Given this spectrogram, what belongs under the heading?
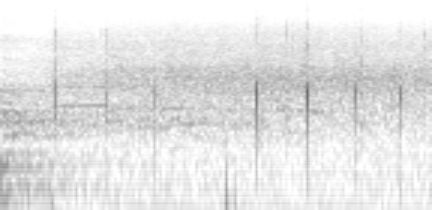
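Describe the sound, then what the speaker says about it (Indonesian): At an Indonesian Islamic religious gathering, a few scattered handclaps from the audience sound one by one, sparse and fairly quiet over a low hum, with no voices. "tepuk tangan"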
